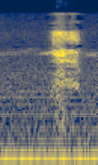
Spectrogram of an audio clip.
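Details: A young Barn owl at feeding time gives one short, harsh, breathy hiss of about a third of a second, the raspy begging sound of the young, over a faint steady background hum.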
